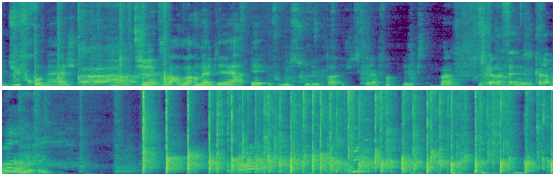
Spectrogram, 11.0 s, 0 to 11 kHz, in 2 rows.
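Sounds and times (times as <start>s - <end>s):
small group of people clapping: 0.0s - 1.9s, 6.9s - 11.0s
speech: 0.1s - 6.2s.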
